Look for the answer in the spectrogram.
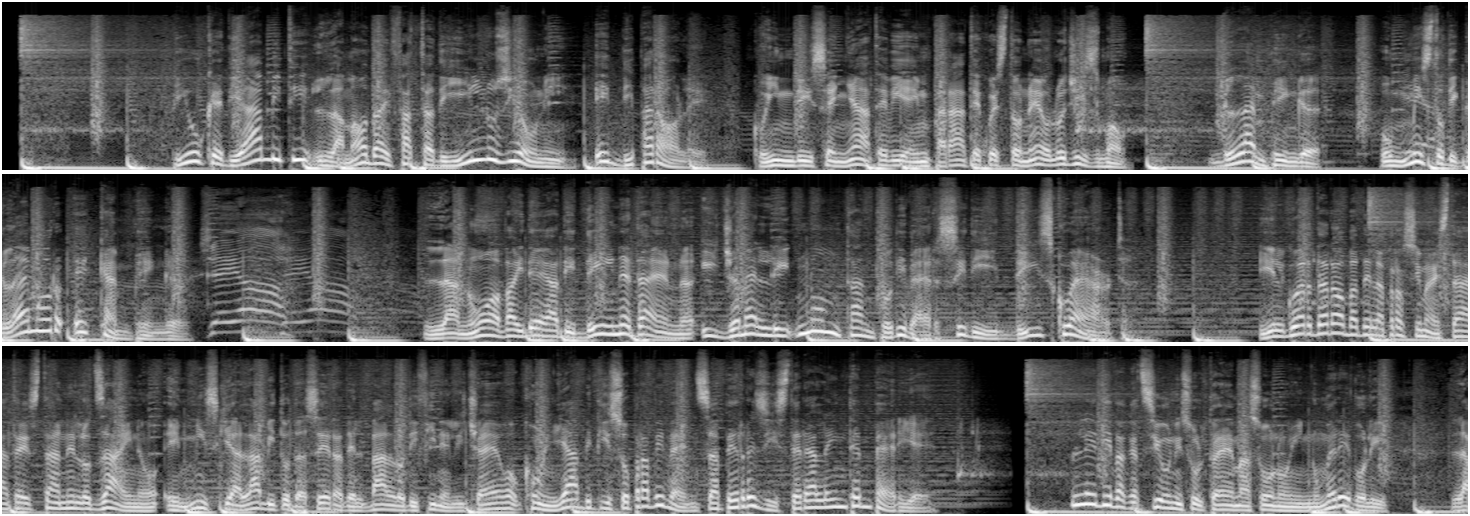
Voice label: corporate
